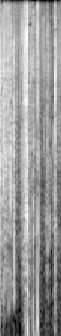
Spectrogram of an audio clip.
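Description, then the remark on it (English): Crinkly wrapping rustles and crackles in quick, irregular bursts as a package holding reed diffuser oil with rose, jasmine and violet dried petals is opened, a few louder crunches standing out. No one speaks. “Well, the one I just opened is self-love reed diffuser oil with rose, jasmine, and violet dried petals.”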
